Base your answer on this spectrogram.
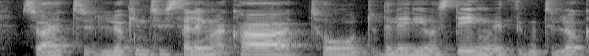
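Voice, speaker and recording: Audible room echo surrounds a woman speaking at a moderate pace in a fairly low voice. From South Africa. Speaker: YouTuber, grad student. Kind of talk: casual vlog storytime.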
